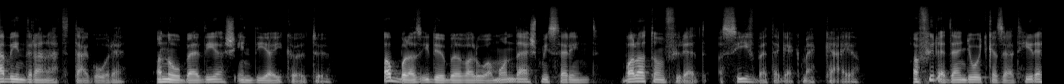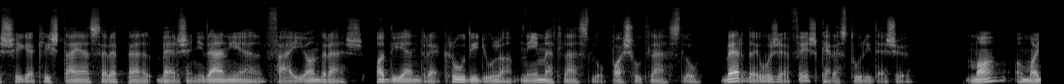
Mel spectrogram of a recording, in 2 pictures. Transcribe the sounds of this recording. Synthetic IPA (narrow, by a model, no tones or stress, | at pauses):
abind̪ranat̪ːaɡoːɾɛ | ɒnoːbɛld̪ijɒʃind̪ijɒjikø̰lt̪øː | ɒbːo̞lɒzid̪øːbøːlvɒloːɒmo̞nd̪aːʃmisɛɾint̪ | bɒlɒt̪o̞ɱfyɾɛ̰d̪̥ɒsiːvbɛt̪ɛɡɛ̰kmɛkːa̰ːjɒ̰ | ɒfyɾɛd̪ɛɲɟoːckɛzɛlt̪hiːɾɛʃːeːɡɛ̰kliʃt̪a̰ːjaːnsɛɾɛpɛlbɛrʃɛɲid̪aːniɛ̰lfaːjiɒnd̪ra̰ːʃɒd̪iɛnd̪rɛ̰kruːd̪iɟṵlɒ̰neːmɛt̪la̰ːslo̰ːpɒʃut̪laːslo̰ː | bɛrd̪ɒ̰jo̰ːʒɛ̰feːʃkɛɾɛst̪ṵːɾid̪ɛ̰ʒø̰ː | mɒɒmɒ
